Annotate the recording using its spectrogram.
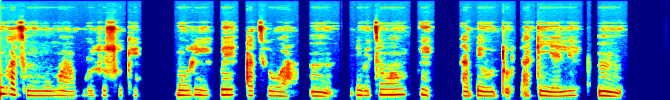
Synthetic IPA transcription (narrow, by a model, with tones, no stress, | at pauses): nĩ˦ɡ͡ba˦˨ti˨˦mõ˧mo˧mãː˦a˨ɡ͡bo˧d͡ʒu˦ʃo˦kʰe˦ | mo˧ɾi˦i˧k͡pe˦a˧ti˧wã˨ | nĩ˦bi˦ti˦w̃ɔ̃˦n̩˦k͡pe˦˨ | na˨bɛ˦o˧do˨la̰˨˦ki˦˨jɛ˨lẽ˦˨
